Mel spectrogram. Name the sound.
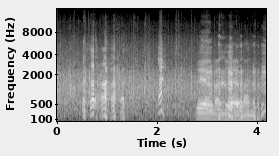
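applause sound effect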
